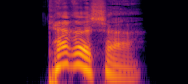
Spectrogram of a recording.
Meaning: inflection of terrisch: 1. strong/mixed nominative masculine singular 2. strong genitive/dative feminine singular 3. strong genitive plural
- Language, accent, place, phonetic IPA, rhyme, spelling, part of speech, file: German, Germany, Berlin, [ˈtɛʁɪʃɐ], -ɛʁɪʃɐ, terrischer, adjective, De-terrischer.ogg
